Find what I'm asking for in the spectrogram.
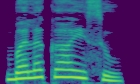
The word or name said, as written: ಬಲಕಾಯಿಸು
